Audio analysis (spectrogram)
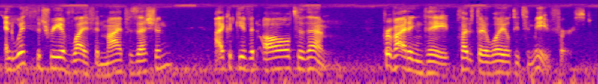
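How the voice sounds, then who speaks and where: A man's voice: a little high, measured pace, fairly bright tone. A man playing a sly, mocking, boastful fallen angel in a radio play, sardonic and theatrical, on a noisy home recording. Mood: smug, persuasive. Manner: smooth-talking, sardonic, theatrical.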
